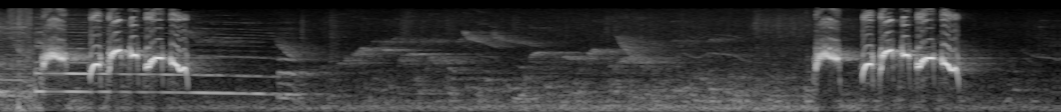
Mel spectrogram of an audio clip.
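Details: Red-whiskered bulbul singing the 'rik' style, played to excite caged birds: two matching phrases of six rapid, ringing whistles about four seconds apart, with a thin drawn-out whistle and quiet chirping between.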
